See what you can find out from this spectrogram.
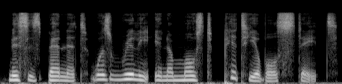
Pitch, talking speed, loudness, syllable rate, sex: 195 Hz, 160 wpm, -18 LUFS, 4.6 syllables/s, female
